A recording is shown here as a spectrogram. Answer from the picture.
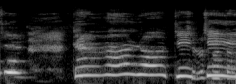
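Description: A young girl singing solo: a short syllable, a brief pause, then a held note of about a second, with a few quick syllables near the end.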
